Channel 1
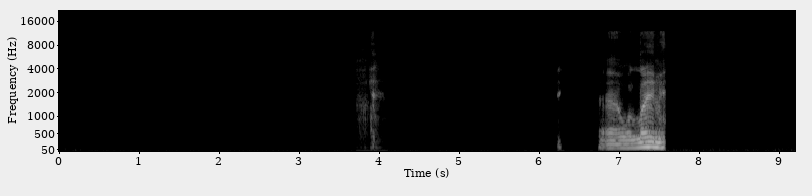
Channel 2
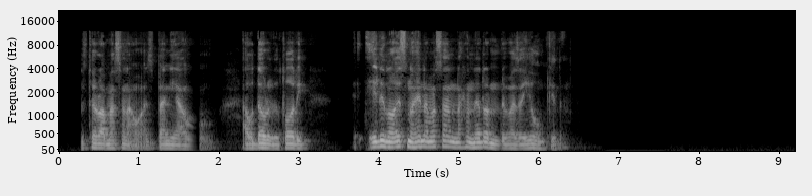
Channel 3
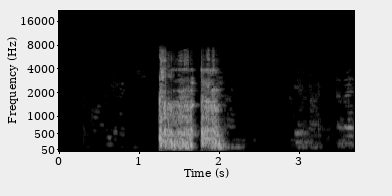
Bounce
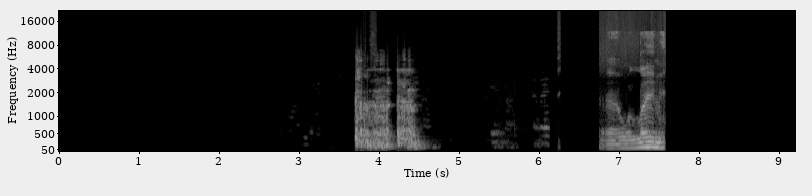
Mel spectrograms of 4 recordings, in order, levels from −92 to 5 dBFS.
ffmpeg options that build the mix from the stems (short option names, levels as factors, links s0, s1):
-filter_complex "[0:a]aeval=exprs='val(0)*gte(abs(val(0)),0.00158)':c=same,aexciter=amount=15.8:drive=6.9:freq=4300,volume=0.668,afade=t=in:st=6.02:d=0.6:silence=0.237137[s0];[2:a]bandreject=f=60:t=h:w=6,bandreject=f=120:t=h:w=6,bandreject=f=180:t=h:w=6,bandreject=f=240:t=h:w=6,bandreject=f=300:t=h:w=6,bandreject=f=360:t=h:w=6,bandreject=f=420:t=h:w=6,asoftclip=type=hard:threshold=0.1,adelay=2450,volume=0.473[s1];[s0][s1]amix=inputs=2:normalize=0"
